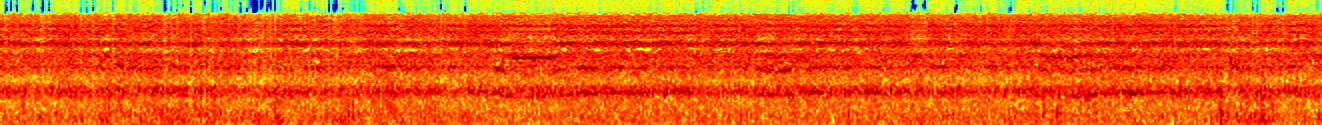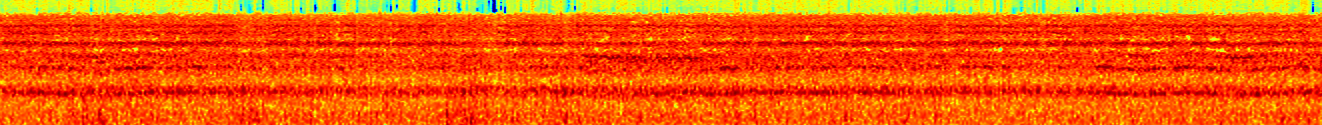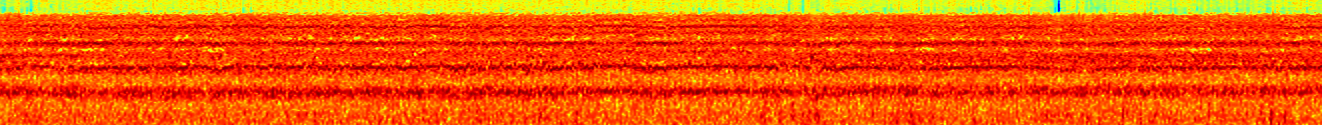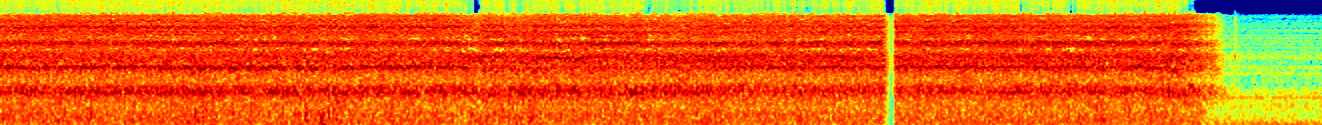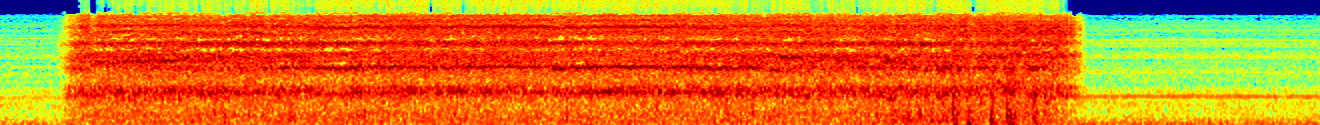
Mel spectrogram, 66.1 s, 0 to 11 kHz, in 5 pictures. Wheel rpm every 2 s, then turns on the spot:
230, 230, 230, 230, 230, 230, 230, 230, 230, 230, 230, 240, 230, 230, 210, 210, 220, 230, 220, 230, 230, 230, 220, 230, 230, 190, 20, 200, 230, 230, 230, 200, 0.
none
